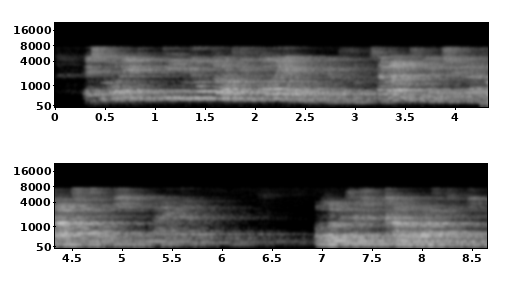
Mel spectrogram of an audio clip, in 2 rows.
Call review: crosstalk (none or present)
none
